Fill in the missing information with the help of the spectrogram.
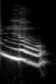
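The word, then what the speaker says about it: know: के एन ओ डब्ल्यू इसे हम क्या पढ़ेंगे नो। ठीक है? यहां पर भी के लेटर साइलेंट है। सिर्फ हम नो पढ़ रहे हैं। यहां पर डब्ल्यू भी साइलेंट है।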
